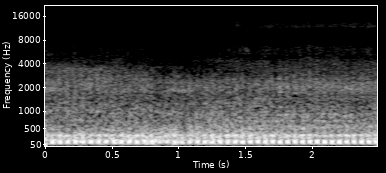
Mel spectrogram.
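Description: Small motorcycle engine running at a steady cruising speed, with a rapid, even pulse.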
